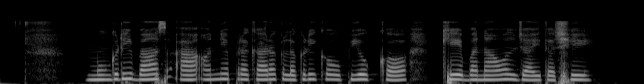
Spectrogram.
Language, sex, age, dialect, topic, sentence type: Maithili, female, 51-55, Southern/Standard, agriculture, statement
